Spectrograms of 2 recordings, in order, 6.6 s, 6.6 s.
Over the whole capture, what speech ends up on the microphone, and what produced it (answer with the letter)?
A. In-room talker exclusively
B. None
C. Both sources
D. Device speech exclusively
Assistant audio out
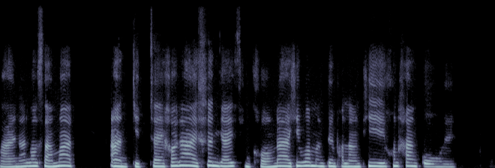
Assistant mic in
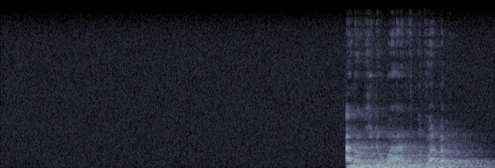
A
